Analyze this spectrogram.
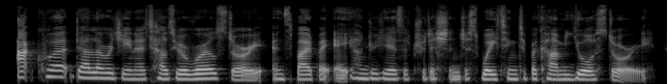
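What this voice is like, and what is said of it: English accent. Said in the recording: “your gorgeous English accent”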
